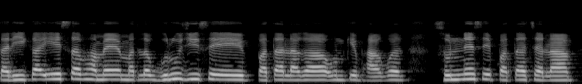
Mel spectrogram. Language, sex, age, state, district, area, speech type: Hindi, female, 60+, Madhya Pradesh, Jabalpur, urban, spontaneous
